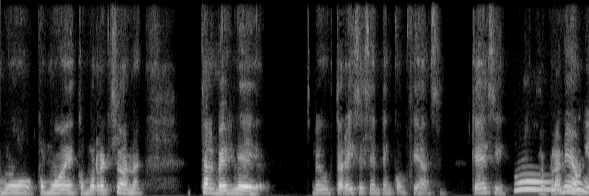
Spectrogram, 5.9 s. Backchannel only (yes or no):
no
